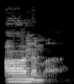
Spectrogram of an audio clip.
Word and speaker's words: Ænima: And he says that it should be pronounced Ænima.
